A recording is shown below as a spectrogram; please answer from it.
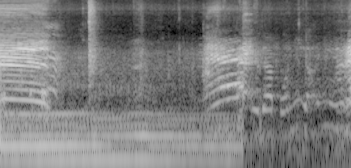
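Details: Goat at the Mini Zoo in The Nice Funtastic Park, Cianjur, bleating while visitors feed it: one long, steady, wavering bleat lasting about two seconds, with a child's voice, laughter and clapping around it.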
